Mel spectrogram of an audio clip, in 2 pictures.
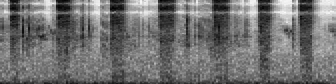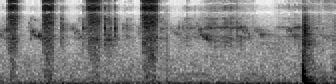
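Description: Quiet bursts of spray paint hiss over netting laid as a stencil for a snakeskin camouflage pattern, coming in short rhythmic passes with faint clicks in between.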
